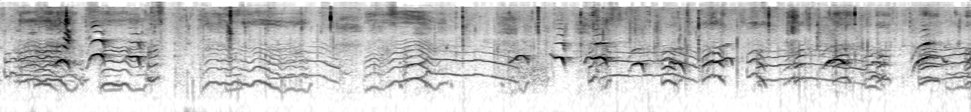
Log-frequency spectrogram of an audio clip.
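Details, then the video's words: Puppies at feeding time, several calling together: dense overlapping high whining whimpers and squeals, wavering up and down, continuous over the whole stretch with brief dips. "Puppy Feeding Time"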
